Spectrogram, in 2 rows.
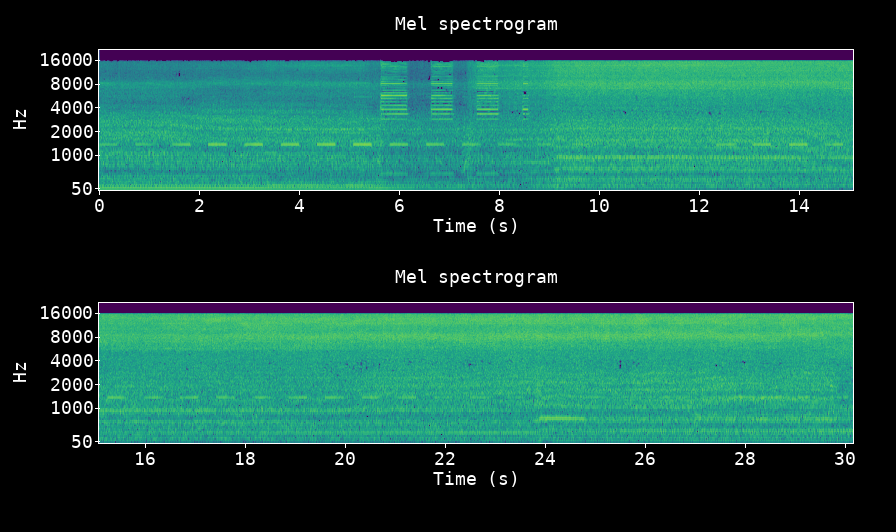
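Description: World corn combine harvester's 102 HP engine running steadily, with an electronic beeper sounding about twice a second for much of the time. About nine seconds in, new steady machine tones join as the grain unloading auger starts, and it runs on as shelled corn pours out of the spout.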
